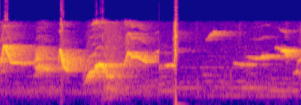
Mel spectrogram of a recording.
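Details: White-rumped shama of the Medan variety, singing pancingan, macet, tembakan and isian styles. Fast loud whistled and chattering phrases, a sharp click, a short pause, then softer scattered high whistles.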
